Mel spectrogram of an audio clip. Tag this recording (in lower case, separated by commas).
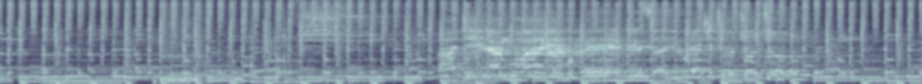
music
